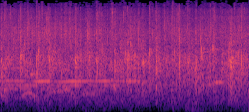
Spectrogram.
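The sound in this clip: An audience gives a church speaker a warm welcome with a steady round of clapping, loud and even throughout.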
